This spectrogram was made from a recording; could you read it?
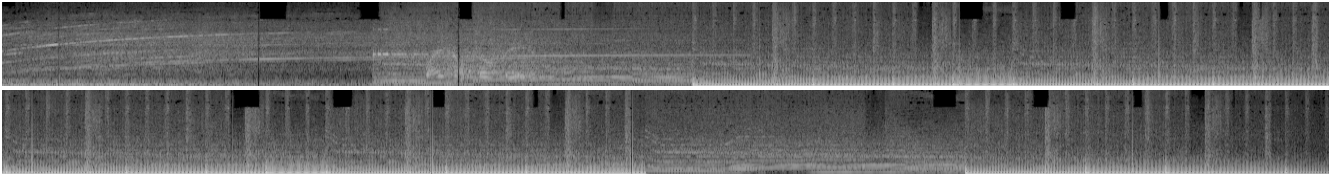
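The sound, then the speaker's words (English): An airplane's jet engine whines and rises in pitch as it spools up, then bursts into a loud, sustained roar that pushes back skateboarders heading towards the airplane, dropping out briefly before blasting back in. No one speaks. “It features some skateboarders heading towards an airplane as the engine of the airplane pushes them back.”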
